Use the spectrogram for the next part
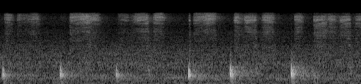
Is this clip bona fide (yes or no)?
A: yes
